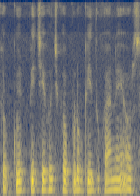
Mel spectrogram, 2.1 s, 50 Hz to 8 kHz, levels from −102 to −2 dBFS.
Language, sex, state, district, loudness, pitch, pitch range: Hindi, male, Himachal Pradesh, Shimla, -18 LUFS, 150 Hz, 140-155 Hz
